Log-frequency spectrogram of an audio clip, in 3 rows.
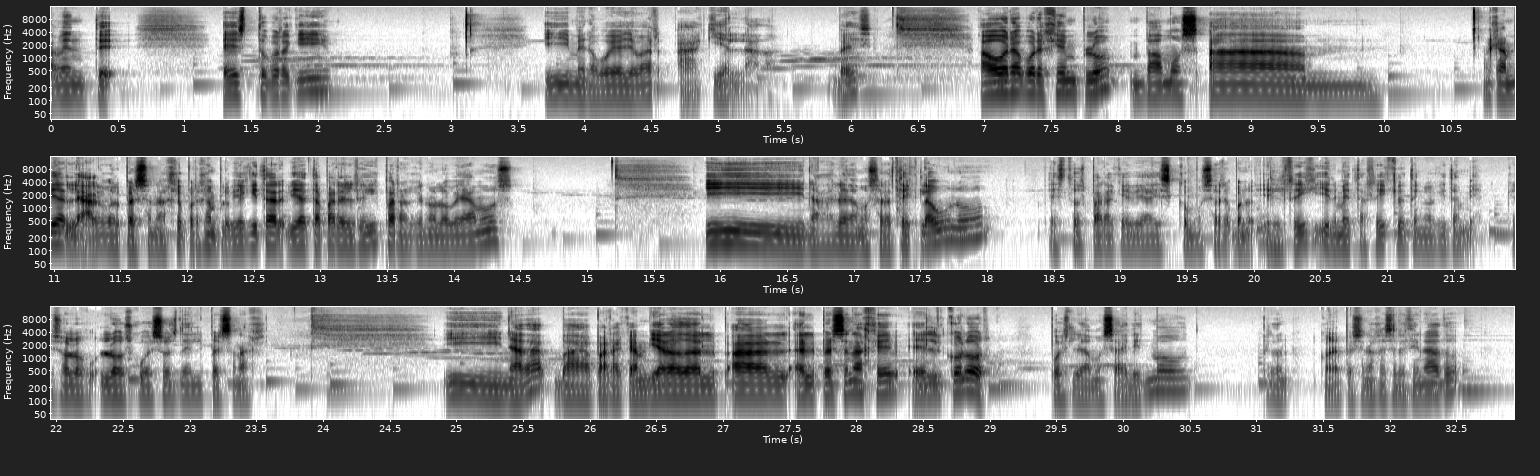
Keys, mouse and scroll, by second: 2.8 click, 3.2 scroll down 2, 4.0 click, 5.4 shift+middle click, 6.2 middle click, 9.0 right click, 9.8 click, 12.7 click, 13.8 middle click, 14.6 middle click, 15.1-15.4 scroll up 3, 15.4 shift+middle click, 17.3 KP_1, 18.0-18.6 scroll up 2, 18.7 shift+middle click, 20.8 click, 25.0 click, 26.8 click, 27.9 click, 31.5 right click, 32.7 click.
